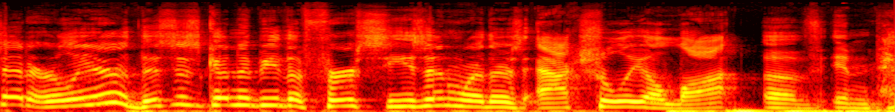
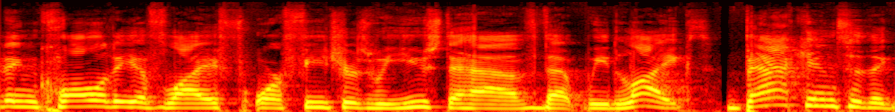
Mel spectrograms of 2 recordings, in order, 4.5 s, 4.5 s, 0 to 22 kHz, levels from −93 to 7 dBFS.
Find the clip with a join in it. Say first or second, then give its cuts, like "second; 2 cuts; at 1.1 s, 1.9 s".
second; 1 cut; at 3.5 s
